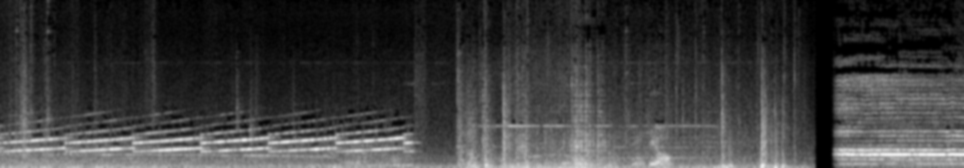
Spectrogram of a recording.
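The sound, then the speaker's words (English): A London bus's accessible ramp deploys: a warning alarm repeats rising electronic sweeps, then mechanical clattering and whirring as the ramp moves, and finally a steady high beeping tone. “Pay attention, because we are going to hear the deployment of the accessible ramp.”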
